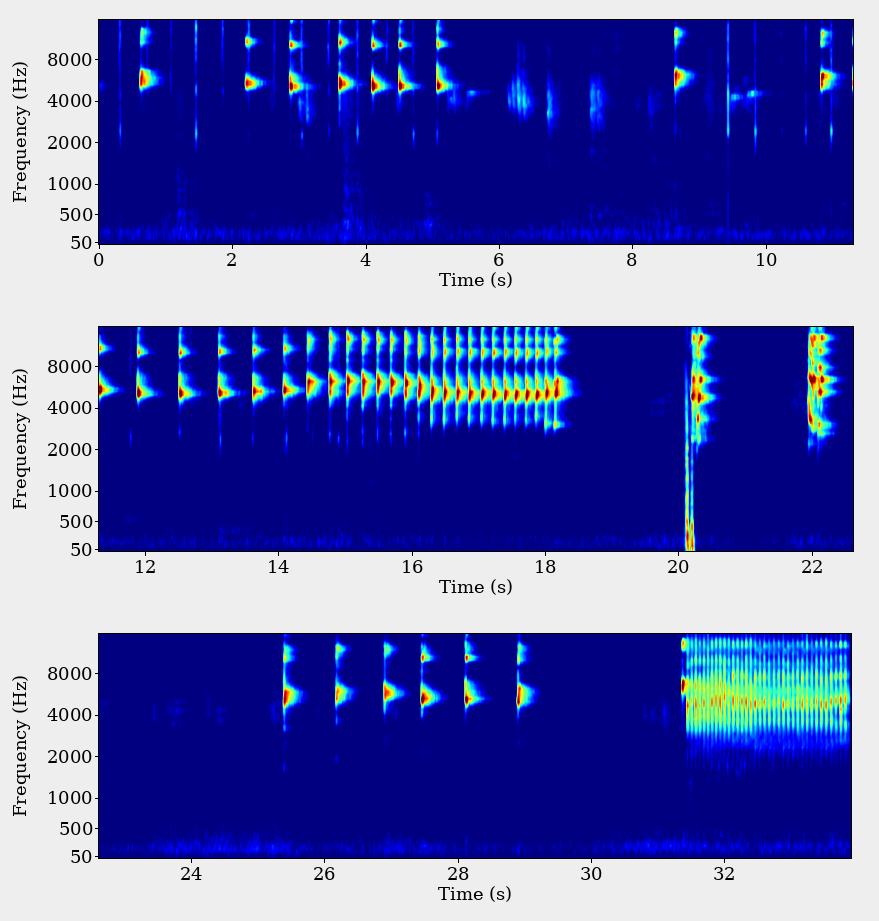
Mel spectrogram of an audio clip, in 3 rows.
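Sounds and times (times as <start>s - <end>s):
lovebird chirping: 2.2s - 7.6s, 10.8s - 18.6s, 20.1s - 20.7s, 22.0s - 22.6s, 25.2s - 29.4s, 31.0s - 33.9s
sharp click: 20.1s - 20.8s.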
